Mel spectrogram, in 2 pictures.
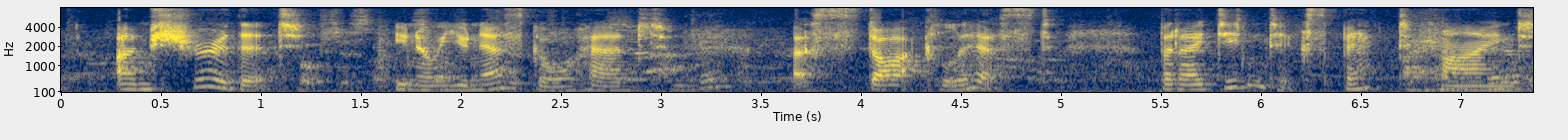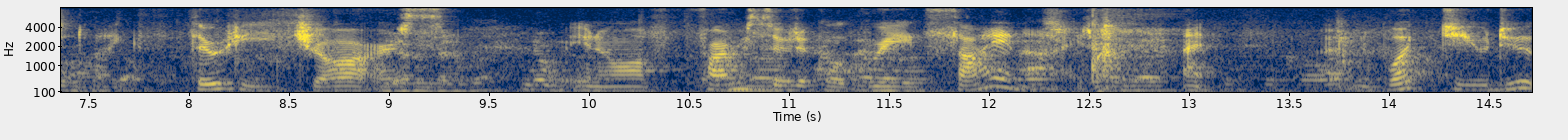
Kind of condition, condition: setting, busy venue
